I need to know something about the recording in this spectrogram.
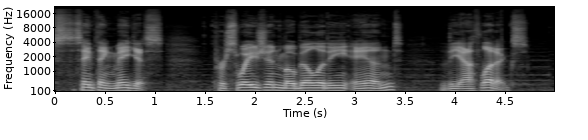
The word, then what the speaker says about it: Magus: All right, I just Googled it and it's Magus.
